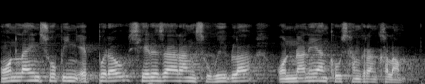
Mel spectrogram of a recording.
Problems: constant background noise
